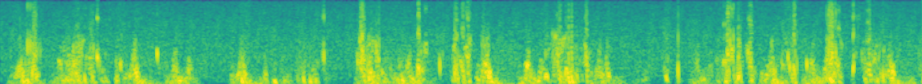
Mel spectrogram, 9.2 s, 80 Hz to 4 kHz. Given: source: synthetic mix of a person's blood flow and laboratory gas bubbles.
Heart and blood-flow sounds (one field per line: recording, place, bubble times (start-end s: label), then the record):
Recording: Doppler ultrasound of blood flow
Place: precordium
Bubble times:
0.15-0.42 s: bubbles
0.61-1.10 s: bubbles
1.14-1.25 s: bubbles
1.32-1.38 s: bubbles
1.53-1.61 s: bubbles
2.38-2.50 s: bubbles
2.63-2.80 s: bubbles
2.94-3.26 s: bubbles
3.54-4.28 s: bubbles
4.35-4.43 s: bubbles
4.50-4.71 s: bubbles
4.79-4.88 s: bubbles
5.41-5.92 s: bubbles
6.04-6.12 s: bubbles
6.62-6.72 s: bubbles
6.75-6.81 s: bubbles
7.14-7.58 s: bubbles
7.79-7.97 s: bubbles
8.04-8.11 s: bubbles
8.23-8.43 s: bubbles
8.49-8.88 s: bubbles
9.20-9.23 s: bubbles
From the record:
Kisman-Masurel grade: 342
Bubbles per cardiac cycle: rolling drumbeat, 9 or more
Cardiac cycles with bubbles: 100%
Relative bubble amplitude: moderate (0.250 to 0.450)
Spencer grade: 3 (all of the cardiac periods contain showers or single bubble signals, but not dominating or overriding the cardiac motion signals)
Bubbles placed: anywhere in the cardiac cycle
